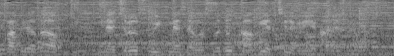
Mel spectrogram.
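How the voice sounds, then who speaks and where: Clear background music behind a man's voice. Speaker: food vlogger. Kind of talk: food review vlog chat.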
